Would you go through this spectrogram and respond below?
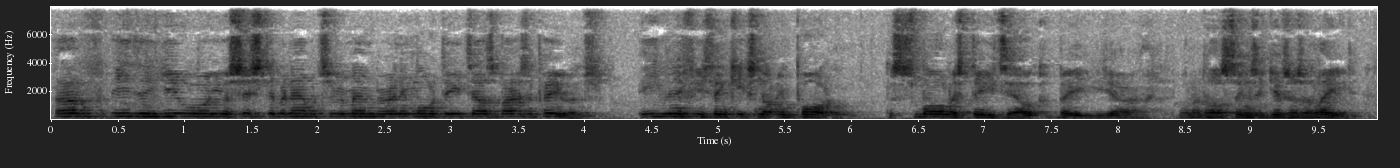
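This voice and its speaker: A man playing a polite, methodical and persistent police inspector in a radio play, formal and measured in manner. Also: sits high, fairly even intonation, darkish tone, natural voice. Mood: serious, probing. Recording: roomy echo, faint noise.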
